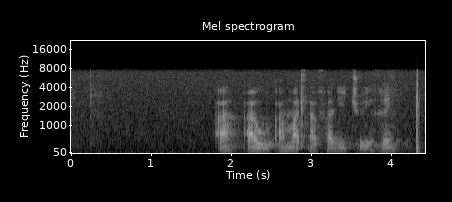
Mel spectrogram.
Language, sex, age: Northern Sotho, male, 19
